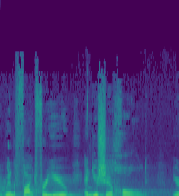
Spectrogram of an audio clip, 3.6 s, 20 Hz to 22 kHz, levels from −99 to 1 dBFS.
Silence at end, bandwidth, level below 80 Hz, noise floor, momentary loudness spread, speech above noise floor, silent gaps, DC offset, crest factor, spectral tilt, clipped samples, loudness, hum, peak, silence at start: 0 s; 16.5 kHz; -82 dBFS; -58 dBFS; 14 LU; 22 dB; none; under 0.1%; 18 dB; -4 dB/octave; under 0.1%; -35 LUFS; none; -18 dBFS; 0 s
